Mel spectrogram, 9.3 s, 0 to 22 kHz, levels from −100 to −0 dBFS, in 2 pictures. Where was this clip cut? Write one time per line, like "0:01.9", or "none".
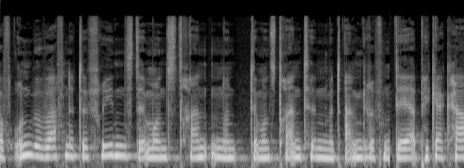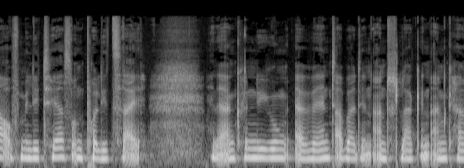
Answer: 0:06.7
0:08.0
